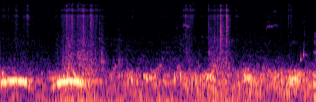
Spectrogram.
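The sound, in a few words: pigeons cooing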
